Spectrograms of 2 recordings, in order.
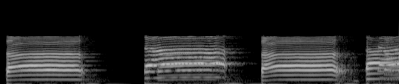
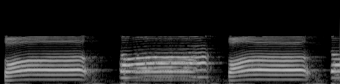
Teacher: جب ہم تا کی ادائیگی کریں گے تو اسے باریک پڑھیں گے، اور جب ہم تو کی ادائیگی کریں گے تو اسے موٹا پڑھیں گے، کیونکہ تو حروف مستعلیہ میں سے ہے، ٹھیک ہے؟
